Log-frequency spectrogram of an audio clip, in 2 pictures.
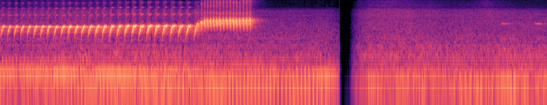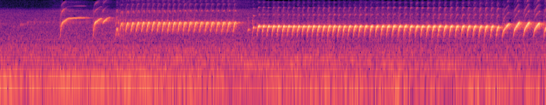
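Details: Belgian canary song with long sustained rolling trills, a brief higher burst, a pause, then a few rising notes before another steady trill; faint low background hum.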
